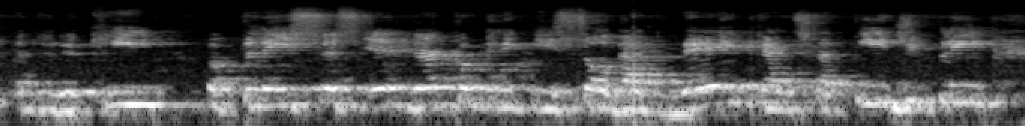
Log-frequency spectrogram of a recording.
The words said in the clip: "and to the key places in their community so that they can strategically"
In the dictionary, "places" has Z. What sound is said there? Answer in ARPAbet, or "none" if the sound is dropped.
S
